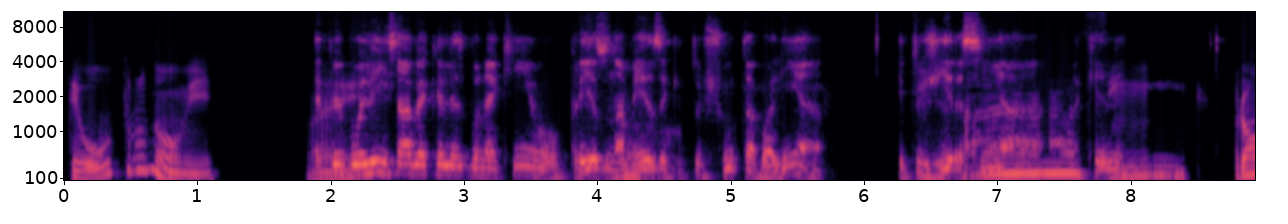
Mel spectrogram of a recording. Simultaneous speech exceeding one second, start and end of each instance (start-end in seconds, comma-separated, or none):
6.7-8.1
